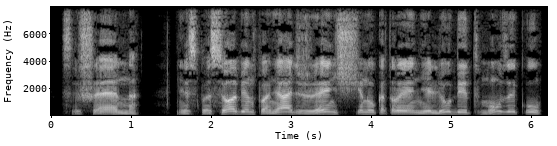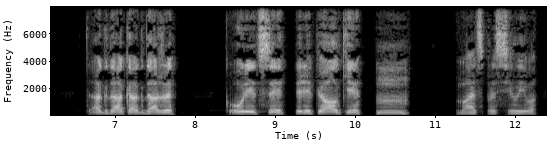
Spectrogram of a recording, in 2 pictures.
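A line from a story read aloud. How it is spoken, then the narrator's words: Quiet sighing grumble. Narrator (Russian): Вздохнув, он добавил негромко, ворчливо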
